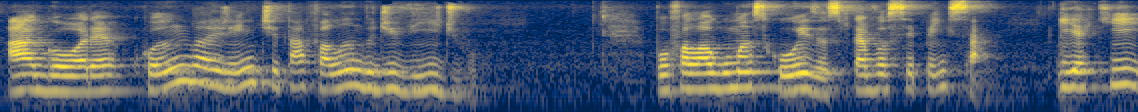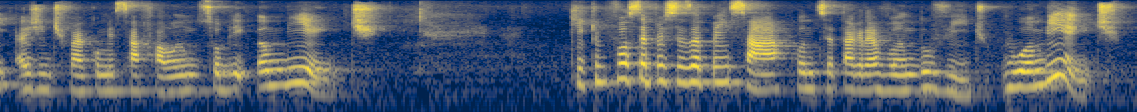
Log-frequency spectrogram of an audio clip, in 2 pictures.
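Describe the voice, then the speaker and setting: A woman with a Brazilian accent and a sweet, gentle voice, teaching an online course lesson and closing her phrases firmly. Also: mid-range voice, normal speed. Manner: emphatic, closes phrases firmly. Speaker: marketing instructor. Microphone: phone on tripod.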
